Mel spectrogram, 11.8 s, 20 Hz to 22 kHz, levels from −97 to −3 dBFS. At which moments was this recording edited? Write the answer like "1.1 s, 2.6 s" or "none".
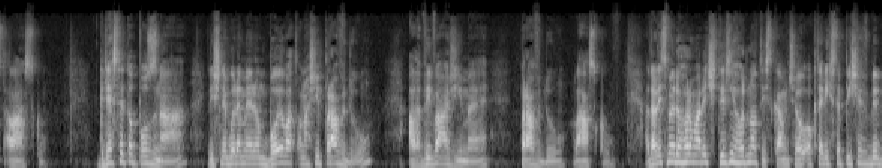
none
